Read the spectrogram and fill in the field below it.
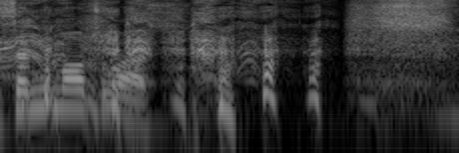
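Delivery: drawn out in a mocking put-on voice; sarcastic mock voice. Sarcastic mock northern welcome.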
